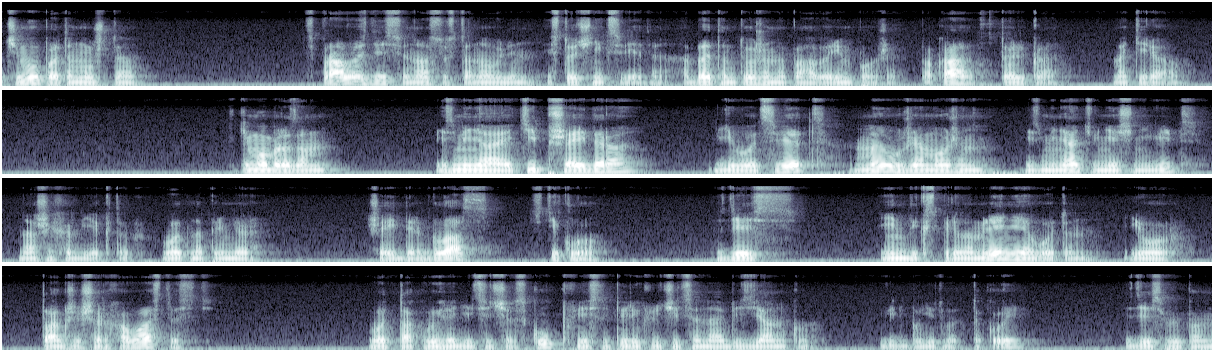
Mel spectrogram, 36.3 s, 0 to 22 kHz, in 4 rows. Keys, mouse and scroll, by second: 0.0 Escape, 1.5 KP_0, 7.3 click, 9.0 middle click, 11.2 KP_0, 16.3-18.1 drag, 31.3-33.2 drag, 34.6-36.3 drag.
